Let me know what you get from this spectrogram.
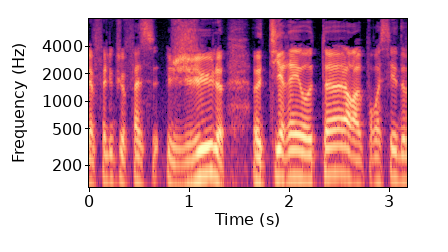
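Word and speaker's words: Jul: j'avais quelqu'un dans la compétition qui était le rappeur Jules, qui ça s'écrit pareil, ça se dit Jules comme ça.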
